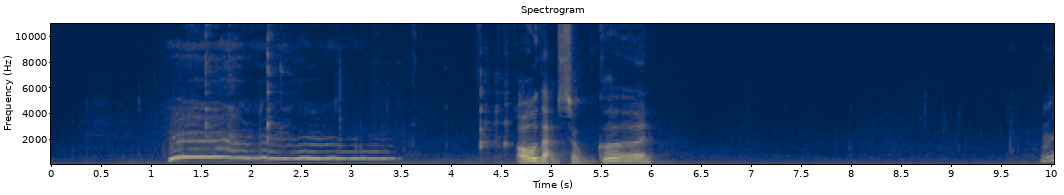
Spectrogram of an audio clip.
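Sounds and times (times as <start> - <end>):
woman humming with mouth full: 1.1 - 3.6.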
